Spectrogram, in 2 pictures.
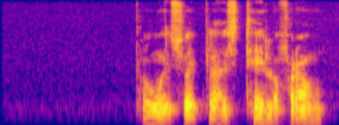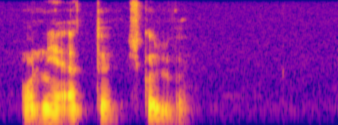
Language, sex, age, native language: Icelandic, male, 50-59, Icelandic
